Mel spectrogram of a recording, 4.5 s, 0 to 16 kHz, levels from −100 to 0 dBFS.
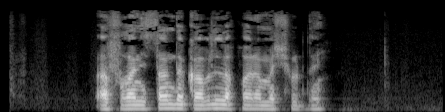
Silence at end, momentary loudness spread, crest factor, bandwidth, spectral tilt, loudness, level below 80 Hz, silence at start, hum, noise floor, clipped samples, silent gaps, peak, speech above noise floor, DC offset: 1.2 s; 17 LU; 20 dB; 11.5 kHz; -6 dB/octave; -22 LUFS; -68 dBFS; 0.95 s; none; -76 dBFS; under 0.1%; none; -4 dBFS; 53 dB; under 0.1%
